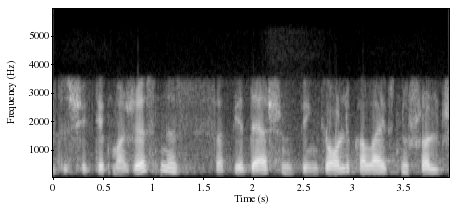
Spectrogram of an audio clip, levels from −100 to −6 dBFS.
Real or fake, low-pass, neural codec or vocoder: real; 5.4 kHz; none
